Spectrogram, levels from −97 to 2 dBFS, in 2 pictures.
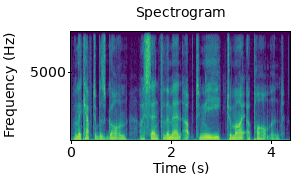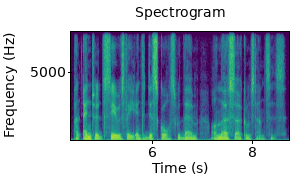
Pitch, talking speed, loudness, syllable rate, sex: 110 Hz, 180 wpm, -18 LUFS, 5.0 syllables/s, male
